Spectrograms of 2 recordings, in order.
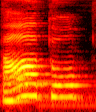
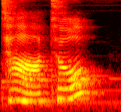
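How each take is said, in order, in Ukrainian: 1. Перший приголосний не має видиху. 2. Перший приголосний має видих. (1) "Ми скажемо «тато»" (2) "а він скаже «тато»"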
